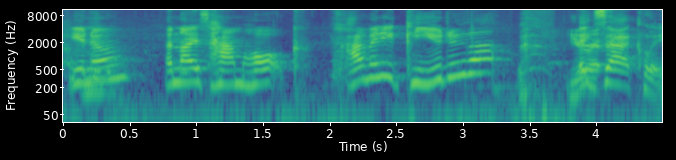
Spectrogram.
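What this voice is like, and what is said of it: Speaks with an appealing accent. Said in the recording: “Your accent is so beautiful”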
